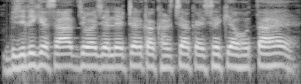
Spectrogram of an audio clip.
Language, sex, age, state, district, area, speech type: Hindi, male, 60+, Uttar Pradesh, Lucknow, rural, spontaneous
